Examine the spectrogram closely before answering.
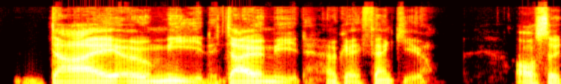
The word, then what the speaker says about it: Diomede: The AKRU boundary islands are pronounced Diomede.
